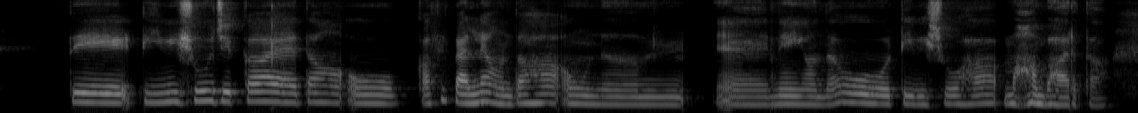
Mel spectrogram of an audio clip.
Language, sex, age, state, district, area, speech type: Dogri, female, 30-45, Jammu and Kashmir, Udhampur, urban, spontaneous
